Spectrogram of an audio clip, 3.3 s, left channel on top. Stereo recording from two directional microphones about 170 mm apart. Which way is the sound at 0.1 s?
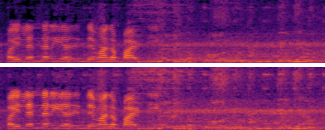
15° left (ahead or behind).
